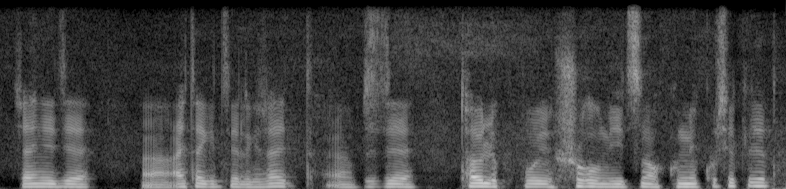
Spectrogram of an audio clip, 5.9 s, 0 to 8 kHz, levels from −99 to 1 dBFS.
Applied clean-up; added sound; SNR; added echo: neural mask model Resemble Enhance denoiser.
